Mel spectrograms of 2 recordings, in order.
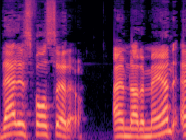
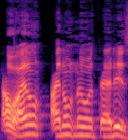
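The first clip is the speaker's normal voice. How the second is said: ordinary talk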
